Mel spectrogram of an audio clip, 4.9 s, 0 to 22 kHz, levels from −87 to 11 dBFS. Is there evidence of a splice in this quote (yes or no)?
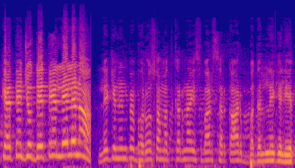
yes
